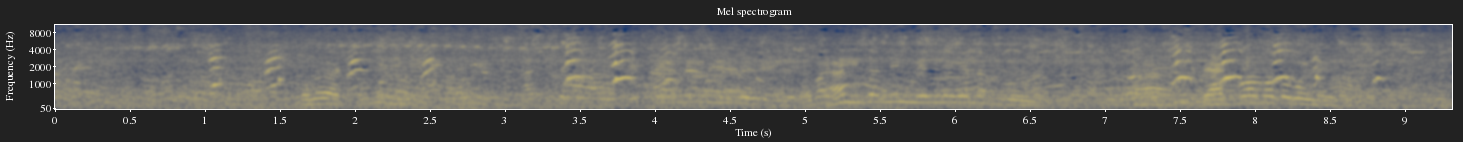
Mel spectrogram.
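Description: A puppy yelps and whimpers in short, high cries.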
